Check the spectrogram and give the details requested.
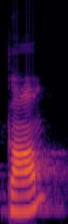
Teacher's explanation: the back of the tongue is raised towards the soft palate. Back of the tongue is raised towards the soft palate. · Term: back vowels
